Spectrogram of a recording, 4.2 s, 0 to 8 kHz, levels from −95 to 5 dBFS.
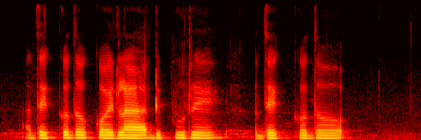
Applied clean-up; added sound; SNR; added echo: none; none; none; none.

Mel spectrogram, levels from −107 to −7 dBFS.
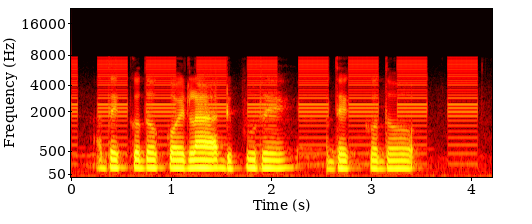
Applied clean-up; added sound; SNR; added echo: none; Alarm; 16 dB; none.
